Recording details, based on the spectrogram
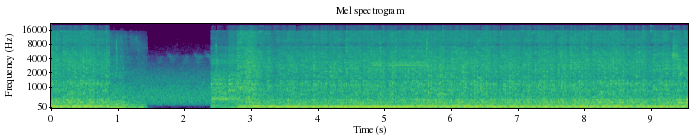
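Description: The Porsche-Diesel tractor engine in Farming Simulator 22 idles with a steady low rumble, interrupted by a brief near-silent gap before the drone resumes evenly and continues at a constant level.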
